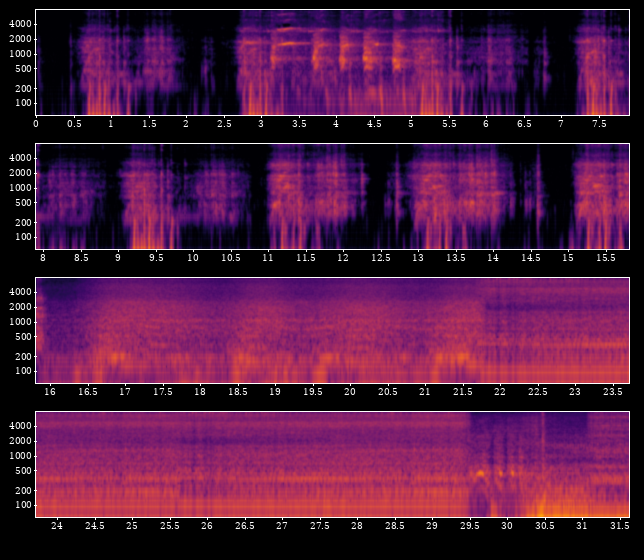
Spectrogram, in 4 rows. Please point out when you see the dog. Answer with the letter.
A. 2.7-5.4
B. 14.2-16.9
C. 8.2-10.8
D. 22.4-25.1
A.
